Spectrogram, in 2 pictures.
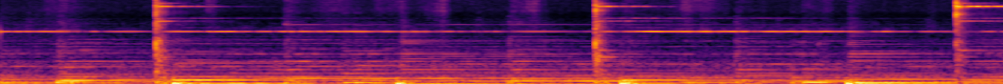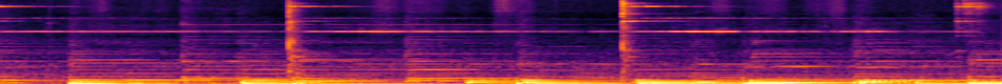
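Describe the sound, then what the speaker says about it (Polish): A DNA tuning fork in the key of C rings out. Bright struck tones recur every two to three seconds over sustained, layered musical tones in a calm, steady wash of sound. "I ostatni kamerton, który użyję, to kamerton DNA, który też jest w tonacji C."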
